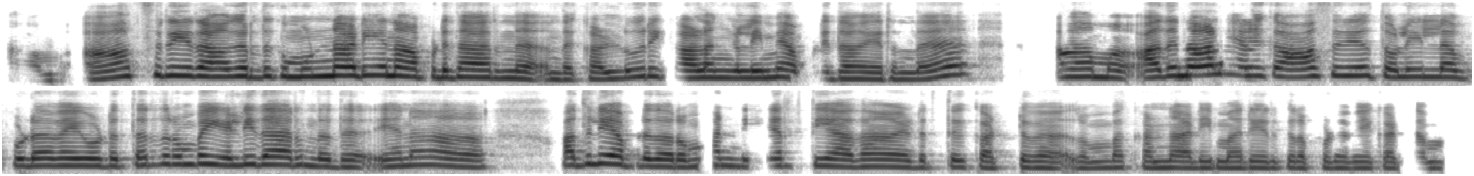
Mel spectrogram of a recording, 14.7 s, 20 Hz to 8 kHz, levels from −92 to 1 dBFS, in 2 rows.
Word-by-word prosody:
ஆமா. 160 +1 -14 0.3
ஆசிரியர் 280 +2 +2
ஆகுறதுக்கு 265 0 +2
முன்னாடியே 290 +2 +5
நான் 270 -2 +7
அப்படிதான் 240 0 +2
இருந்தேன். 220 -3 0
அந்த 190 -1 -2
கல்லூரி 230 +7 -1
காலங்கள்லயுமே 230 +1 +2
அப்படிதான் 205 -1 -2
இருந்தேன். 195 +7 0 0.6
ஆமா. 245 -2 +1 0.2
அதனால 290 +5 +6
எனக்கு 280 -2 0
ஆசிரியர் 285 +2 0
தொழில்ல 250 0 0
புடவை 230 0 +1
உடுத்துறது 240 +4 -3
ரொம்ப 275 +1 +1
எளிதா 265 +1 +2
இருந்தது. 210 -5 -3 0.2
ஏன்னா, 240 +3 -4 0.7
அதுலயும் 280 +2 +2
அப்படிதான் 215 -3 0
ரொம்ப 215 +3 -10
நேர்த்தியா 225 +1 -4
தான் 210 0 0
எடுத்து 190 +1 -7
கட்டுவேன். 175 0 -5
ரொம்ப 175 +2 -6
கண்ணாடி 180 0 -4
மாரி 175 +1 -5
இருக்கிற 175 +1 -7
புடவை 175 0 -7
கட்டம் 170 0 -11
230 Hz, 145 wpm, -20 LUFS, 195-260 Hz, 0.7 s, நான்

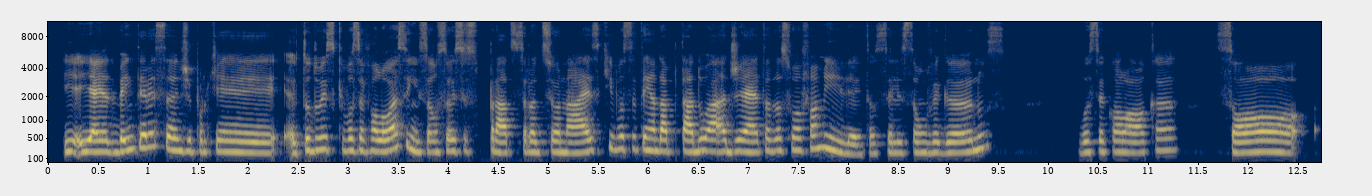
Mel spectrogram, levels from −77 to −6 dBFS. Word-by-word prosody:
E 225 - -1
e 230 - +6
aí, 220 0 +7
é 220 - +3
bem 230 +3 +2
interessante, 275 -4 +2
porque, 220 0 -6 0.6
eh, - - -2
tudo 250 +5 0
isso 265 0 -1
que 250 -2 -10
você 245 0 0
falou 230 0 +3
é, - - +7
assim, 270 -5 -2
são 215 0 -4
são 215 +2 -3
esses 230 -1 -5
pratos 205 -3 0
tradicionais 210 +1 0
que 235 +6 -9
você 275 0 -4
tem 260 -1 0
adaptado 230 0 +2
à 230 -1 +4
dieta 225 0 +1
da 240 - -2
sua 250 +1 -3
família, 250 -8 -1
então 185 +1 -9
se 190 +1 -10
eles 205 0 -5
são 205 0 -4
veganos, 210 +8 -2 0.7
você 210 +2 -5
coloca 215 +3 -3 0.3
só, 215 0 +1
225 Hz, 175 wpm, -24 LUFS, 210-245 Hz, 0.7 s, aí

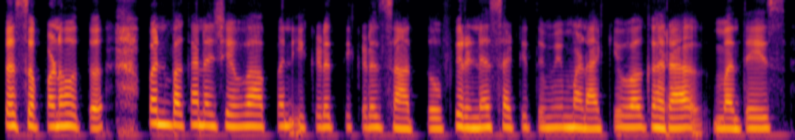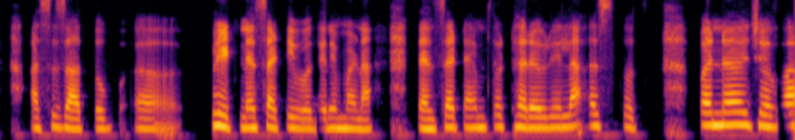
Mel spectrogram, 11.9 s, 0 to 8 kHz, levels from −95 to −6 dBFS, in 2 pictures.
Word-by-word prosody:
तसं 215 0 +4
पण 210 0 +1
होतं. 200 -4 -2 0.4
पण 255 -2 +2
बघा 230 0 -2
ना 225 -1 -1
जेव्हा 210 0 -2
आपण 210 +1 -6
इकडं-तिकडं 195 0 -8
जातो 175 -1 -4
फिरण्यासाठी 195 -1 -2
तुम्ही 190 +1 -5
म्हणा, 190 -2 0
किंवा 195 0 -3
घरामध्ये 180 -1 -1 0.5
असं 180 +2 +1
जातो 175 -1 +1 0.2
अ, 175 - -4 0.5
भेटण्यासाठी 185 -2 +6
वगैरे 170 0 -1
म्हणा. 170 -2 +1 0.3
त्यांचा 170 +2 +4
टाईम 185 0 0
तो 200 - -2
ठरवलेला 190 +1 +3
असतोच. 200 -3 +4 0.5
पण 225 0 +6
अ, 235 0 +6
जेव्हा 215 0 +3
190 Hz, 145 wpm, -27 LUFS, 180-210 Hz, 0.5 s, भेटण्यासाठी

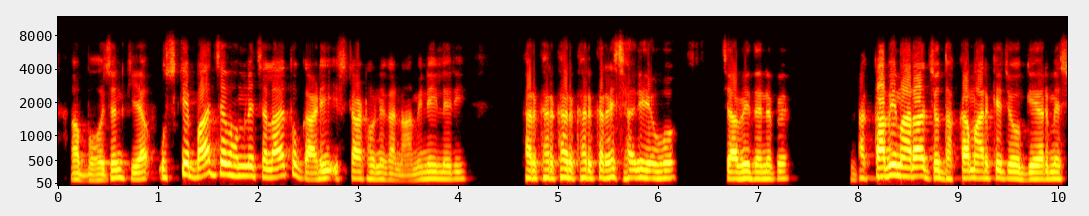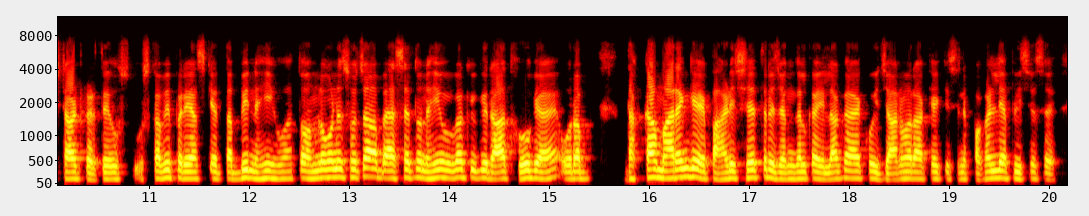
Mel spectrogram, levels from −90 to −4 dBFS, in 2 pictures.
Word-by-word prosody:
अ, 125 - +1
भोजन 115 +7 -2
किया, 130 +1 +1 0.2
उसके 200 +8 +2
बाद 230 - +3
जब 225 -1 +4
हमने 195 -1 +1
चलाया 175 0 +2
तो - - +1
गाड़ी 140 +4 +1
स्टार्ट 140 -2 -3
होने 130 -1 -3
का 120 - -4
नाम 105 +3 -7
ही 130 - -5
नहीं 140 0 -2
ले 135 0 -3
रही। 135 +1 -7 0.6
खर-खर-खर-खर 155 0 +1
करे 155 +1 +1
जा 155 -1 -2
रही 160 +1 +1
है 150 - +2
वो 150 +2 -1 0.5
चाबी 140 +1 +3
देने 135 0 0
पे। 145 +2 -4 0.7
धक्का 150 +7 +4
भी 210 +3 +6
मारा, 185 -1 +7
जो 155 -3 0
धक्का 140 +1 +1
मार 150 -1 +2
के 150 +1 -1
जो 140 -2 +1
गियर 135 +2 +1
में 135 0 -1
स्टार्ट 135 0 0
करते 135 - -2
हैं 130 - 0
उस 130 0 -7
उसका 145 - -2
भी 155 - +1
प्रयास 140 -1 +1
किया 140 - -2
तब 130 - -7
भी 155 - +1
नहीं 145 0 -2
हुआ। 140 +1 -6
तो 150 - +2
हम 145 0 -1
लोगों 160 +1 +2
ने 170 0 +1
सोचा 165 +2 +2
अब 160 -2 +1
ऐसे 145 +2 +2
तो - - +2
नहीं 150 0 -1
होगा 160 +1 +1
क्योंकि 155 -1 -3
रात 135 0 +2
हो 145 +2 +3
गया 145 -3 +2
है - - -3
और 135 - -2
अब 140 0 -1 0.4
धक्का 135 +5 +2
मारेंगे 160 +2 +3
पहाड़ी 130 +3 +1
क्षेत्र 155 +3 -1
जंगल 135 +1 -2
का 140 +1 0
इलाका 135 +3 0
है, 145 - +1
कोई 145 -1 -3
जानवर 125 +4 0
आके 135 0 -2
किसी 135 -1 -13
ने - - -6
पकड़ 140 +1 -1
लिया 150 0 0
पीछे 135 0 -5
से, 135 - -7
145 Hz, 245 wpm, -22 LUFS, 135-155 Hz, 0.7 s, मारा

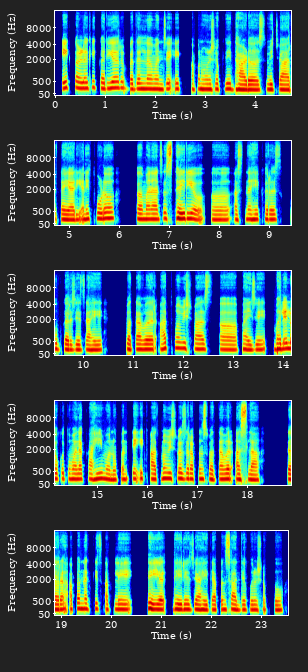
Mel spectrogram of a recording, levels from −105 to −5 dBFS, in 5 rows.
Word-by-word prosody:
एक 230 +2 +2
कळलं, 220 -2 +2
की 250 - -6
करिअर 225 +3 +1
बदलणं 200 +1 +1
म्हणजे 195 0 0
एक 200 -1 -4 0.2
आपण 190 +1 -3
म्हणू 190 0 +3
शकतो 195 +1 -1
धाडस, 175 -1 +3
विचार, 175 -1 +1
तयारी 175 -1 +3
आणि 190 +1 +2 0.2
थोडं 215 +1 +4 0.5
अ, 195 -1 +3
मनाचं 190 +1 +1
स्थैर्य 205 -2 +4 0.2
अ, - - -4 0.5
असणं 185 +2 -3
हे 185 0 +3
खरंच 180 -1 -1 0.2
खूप 200 -2 -2
गरजेचं 175 -1 0
आहे. 170 0 +2
स्वतःवर 185 0 -1 0.2
आत्मविश्वास 210 -4 -2 0.2
अ, 180 - -4 0.4
पाहिजे. 175 0 0 0.2
भले 195 +2 +4
लोकं 205 0 0
तुम्हाला 195 -1 +1
काहीही 195 +2 +3
म्हणू 185 -4 +2
पण 185 -1 -2
ते 205 - 0
एक 210 0 -3 0.2
आत्मविश्वास 210 +2 0
जर 205 +1 -1
आपण 200 0 -1
स्वतःवर 190 +1 +1 0.2
असला. 180 -1 +2 0.6
तर 180 -1 +4 0.2
आपण 200 +2 0
नक्कीच 200 0 -2
आपले 185 +1 -1 0.5
ध्येय 185 -4 +6 0.2
धैर्य 185 -1 +4
जे 190 - 0
आहे 175 -1 +3
ते - - -1
आपण 175 +1 -2
साध्य 175 -2 0
करू 175 0 0
शकतो. 165 +1 -4
190 Hz, 140 wpm, -19 LUFS, 180-200 Hz, 0.6 s, ध्येय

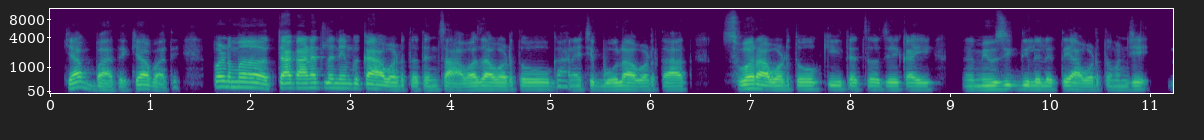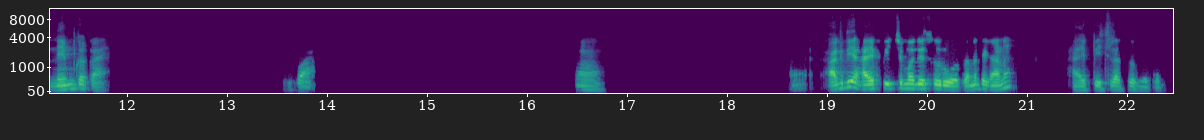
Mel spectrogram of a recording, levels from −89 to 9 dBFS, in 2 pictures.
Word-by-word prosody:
क्या - - +4
बात - - -2
है, - - -6
क्या 125 -1 +2
बात 115 - -5
है! 175 - -16 0.3
पण 185 0 +3
मग 165 -5 +4
त्या 150 - +7
गाण्यातलं 155 0 +2
नेमकं 145 -1 -3
काय - - +6
आवडतं? 105 -3 +2
त्यांचा 100 0 -2
आवाज 105 +3 +1
आवडतो, 110 0 +1
गाण्याचे 105 0 -7
बोल 105 +2 +1
आवडतात, 100 0 +1 0.5
स्वर 130 +3 +5
आवडतो 110 -1 +3
की 115 -1 -3
त्याचं 105 0 -3
जे 105 0 0
काही 105 0 -1 0.3
अ, 100 0 -8
म्युझिक 110 +3 -2
दिलेलं 110 -2 -1
आहे 105 - -4
ते 115 - +2
आवडतं? 100 0 -1
म्हणजे 100 +2 -5 0.3
नेमकं 125 +5 -1
काय? - - -8 1.9
वा! - - -6 2.6
हां. 100 -3 -10 1.9
अ, - - -18 0.4
अगदी - - +3
हाय 125 +1 +7
पिचमध्ये 135 - +3
सुरू 125 -4 +3
होतं 105 +1 0
ना 125 - -2
ते 125 - +2
गाणं? 110 +7 0 0.7
हाय 95 0 -5
पिचला 110 0 -3
सुरू 105 0 -8
होतं. 85 - -13
110 Hz, 130 wpm, -22 LUFS, 105-125 Hz, 2.6 s, त्या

